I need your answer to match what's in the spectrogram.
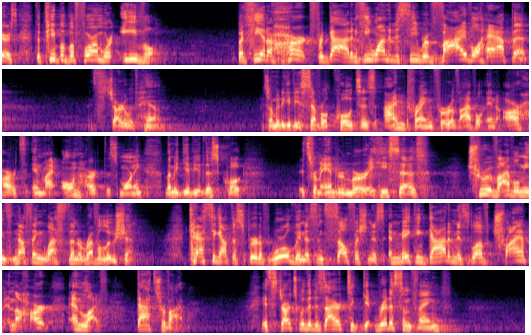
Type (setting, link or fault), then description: setting, large echoing room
